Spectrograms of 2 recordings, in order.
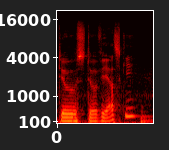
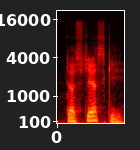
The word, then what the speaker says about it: Dostoevsky: That one is actually based on a book I was reading by Fyodor, I may be pronouncing his last name incorrectly, but Dostoevsky? Dostoevsky.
